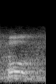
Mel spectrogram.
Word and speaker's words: folk: लोकगीतों को फोक song कहा जाता है अंग्रेजी में, FOLK, फोक, एल साइलेंट रहेगा, और सॉन्ग यानी गाने।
